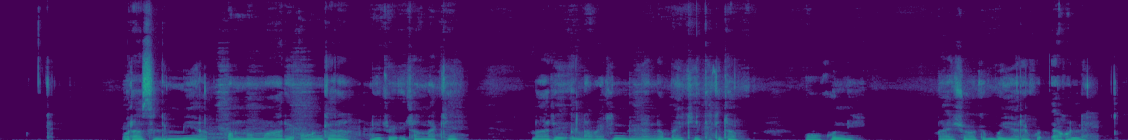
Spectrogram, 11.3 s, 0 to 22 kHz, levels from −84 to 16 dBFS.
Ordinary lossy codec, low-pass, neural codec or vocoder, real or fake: none; none; none; real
